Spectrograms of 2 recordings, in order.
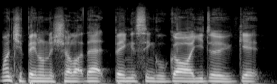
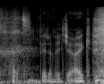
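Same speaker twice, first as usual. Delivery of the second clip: laughing; 4 dB quieter, faster than usual. Real, not acted. Joking about not complaining.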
